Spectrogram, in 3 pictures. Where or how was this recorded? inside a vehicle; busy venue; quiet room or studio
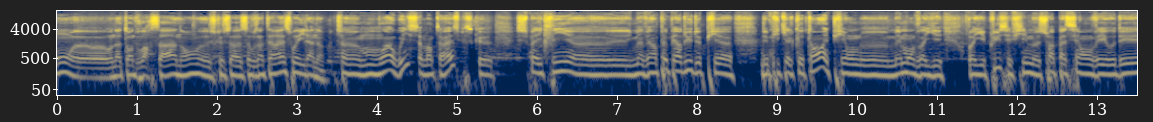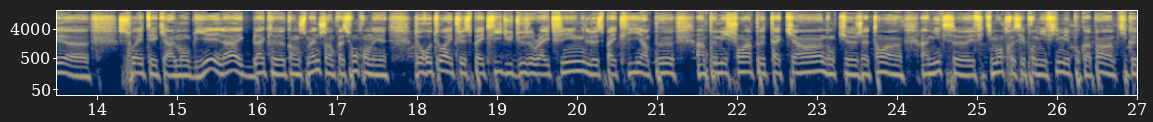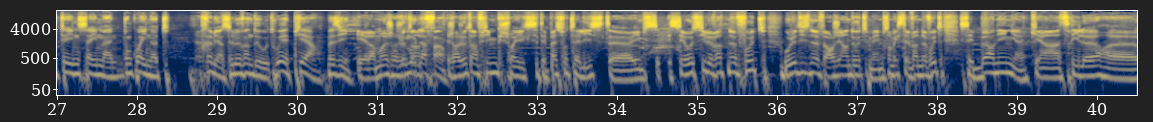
busy venue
